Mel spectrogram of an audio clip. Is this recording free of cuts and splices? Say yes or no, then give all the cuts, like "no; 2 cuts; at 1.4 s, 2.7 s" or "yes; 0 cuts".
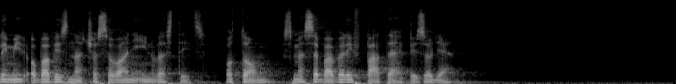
no; 1 cut; at 2.2 s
